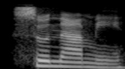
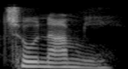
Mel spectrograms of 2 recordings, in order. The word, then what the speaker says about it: tsunami: tornado and tsunami okay it is pronounced as tsunami not tsunami tsunami okay great so now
